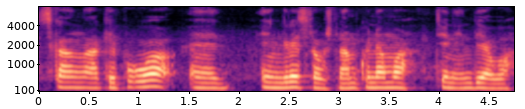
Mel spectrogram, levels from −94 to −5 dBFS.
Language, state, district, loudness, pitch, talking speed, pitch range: Kokborok, Tripura, West Tripura, -16 LUFS, 180 Hz, 150 wpm, 170-190 Hz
